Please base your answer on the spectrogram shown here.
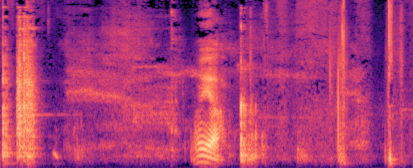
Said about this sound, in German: Zumindest öffnet es sich wie ein normales Bier.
